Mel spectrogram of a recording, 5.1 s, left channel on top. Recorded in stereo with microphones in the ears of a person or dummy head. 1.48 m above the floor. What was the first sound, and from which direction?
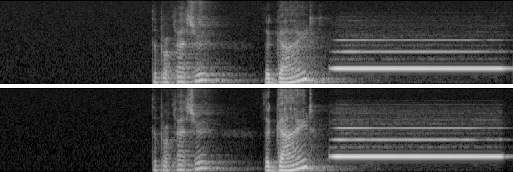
A man speaking, 10° right (ahead or behind).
